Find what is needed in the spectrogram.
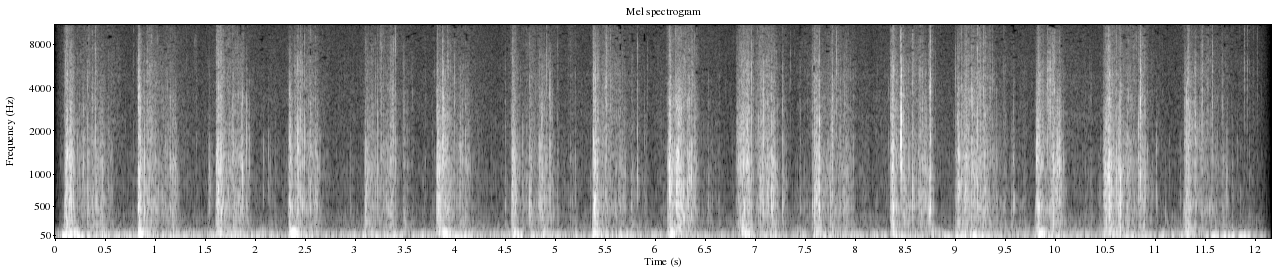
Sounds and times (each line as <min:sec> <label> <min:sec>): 0:00.0 footsteps on gravel 0:12.1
